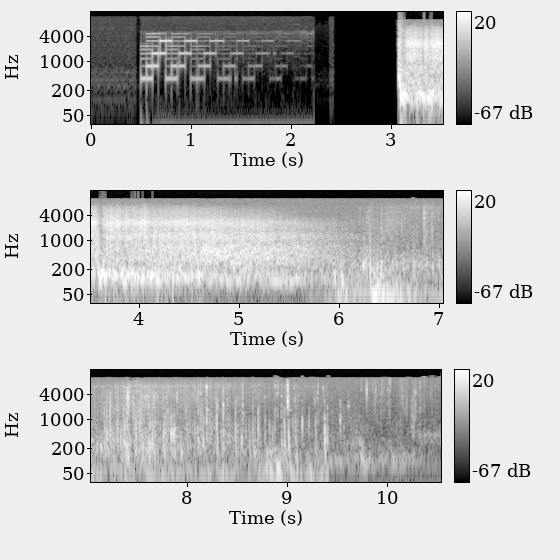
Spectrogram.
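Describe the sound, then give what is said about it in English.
An explosion sound effect: a short ringing, bell-like tone first, then after a pause a sudden loud blast that roars on and slowly decays into a rumbling tail over several seconds. “That was the sound of John Pod Horitz's head exploding.”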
